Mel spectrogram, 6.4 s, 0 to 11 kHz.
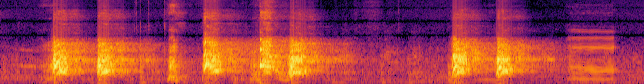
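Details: Two 19-month-old Old English Sheepdogs playing with their owner: loud, punchy barks in quick pairs and singles, about seven in all, then a short nasal squeak at the end.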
